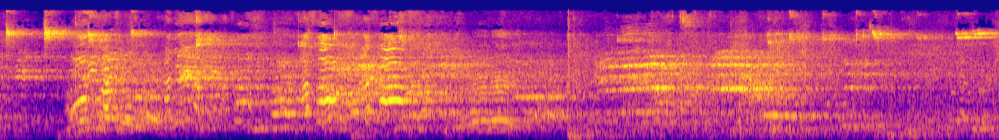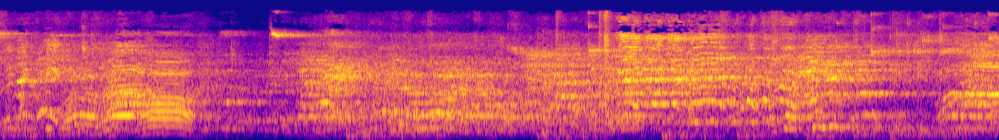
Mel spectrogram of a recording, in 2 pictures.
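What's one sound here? Children shout and cheer excitedly in a large echoing hall.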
